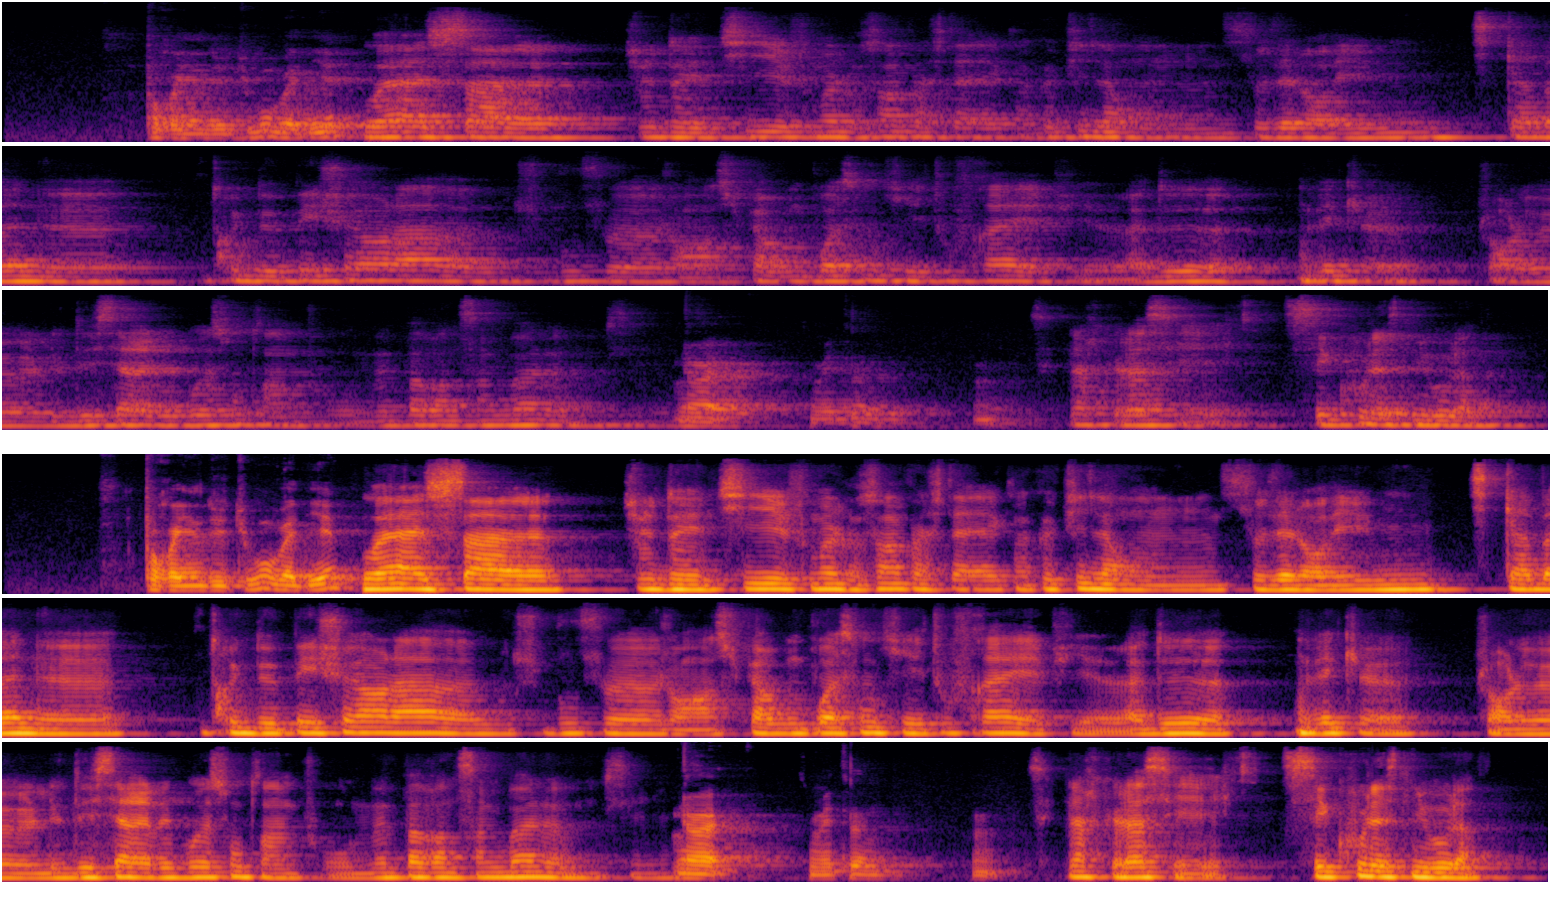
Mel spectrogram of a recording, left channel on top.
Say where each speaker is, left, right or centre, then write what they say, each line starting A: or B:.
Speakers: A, on the right; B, on the right.
A: pour rien du tout, on va dire.
B: Ouais, c'est ça. euh, Tu veux donner petit. Moi, je me souviens quand j'étais avec ma copine, là, on se faisait genre des petites cabanes, euh, des trucs de pêcheur, là, euh, où tu bouffes euh, genre un super bon poisson qui est tout frais. Et puis euh, à deux, euh, avec euh, genre le, le dessert et les boissons, t'en as pour même pas 25 balles. euh, Donc, C'est
A: Ouais, ça m'étonne. Mm.
B: c'est clair que là, c'est c'est cool à ce niveau-là.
